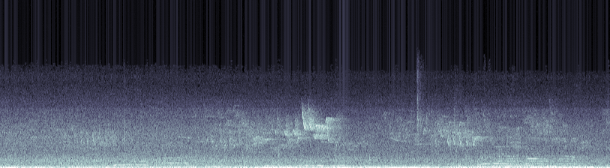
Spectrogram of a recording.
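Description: Songbirds chirping in short bursts from the trees, over a steady low outdoor rumble.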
